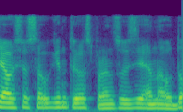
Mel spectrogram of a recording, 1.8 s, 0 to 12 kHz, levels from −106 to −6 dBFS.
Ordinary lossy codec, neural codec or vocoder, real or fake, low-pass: AAC, 64 kbps; none; real; 7.2 kHz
